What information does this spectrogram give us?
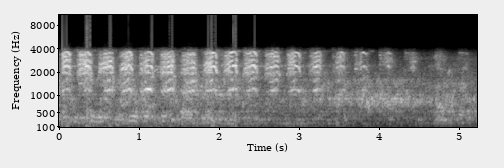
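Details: Peregrine falcon parent screaming in alarm at a nest site in Włocławek, Poland, on 23 May 2022 around 14:51, while workers make noise nearby and young birds stay on the ledge. Harsh cacking notes come about four per second, then gradually fade away.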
